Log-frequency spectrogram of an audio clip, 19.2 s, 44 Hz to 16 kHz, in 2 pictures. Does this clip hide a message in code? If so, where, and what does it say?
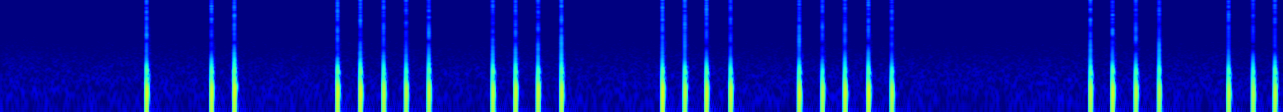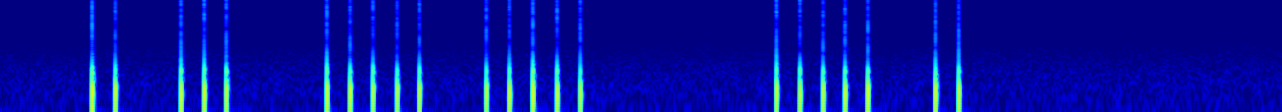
Yes: tap code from 1.1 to 16.8 s, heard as knocks on a wall, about 6 knocks a second. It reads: BYU SHZ W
